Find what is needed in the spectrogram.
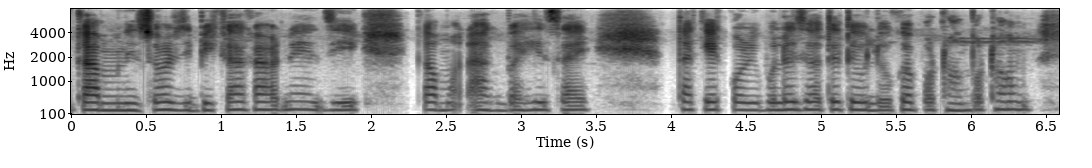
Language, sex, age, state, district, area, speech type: Assamese, female, 45-60, Assam, Dibrugarh, rural, spontaneous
